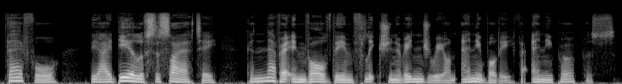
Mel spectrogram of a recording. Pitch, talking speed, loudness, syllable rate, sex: 115 Hz, 165 wpm, -19 LUFS, 6.7 syllables/s, male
